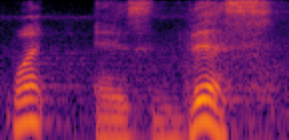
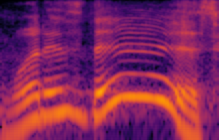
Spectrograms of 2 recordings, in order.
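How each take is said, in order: First: Quiet awe. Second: High and slow, stretched in wonder; amazed what is this. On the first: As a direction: let it sink in slowly. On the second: Hearing a new song on the radio, high amazed drawl. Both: Retold or imitated. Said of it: "And I was like".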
